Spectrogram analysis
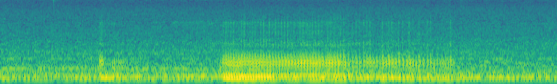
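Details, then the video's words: Sleeping puppies snoring indoors: a soft, low, wavering snore swells for about a second, then trails off into quieter breathing, over a steady room hum. "Snoring pups"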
